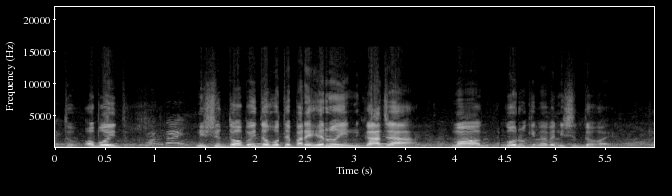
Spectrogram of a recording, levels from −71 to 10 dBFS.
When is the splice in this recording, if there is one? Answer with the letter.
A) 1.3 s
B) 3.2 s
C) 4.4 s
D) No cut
C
